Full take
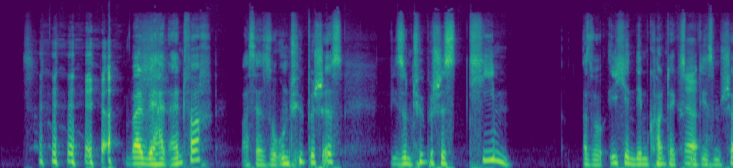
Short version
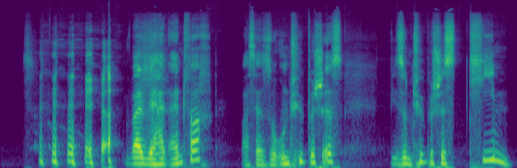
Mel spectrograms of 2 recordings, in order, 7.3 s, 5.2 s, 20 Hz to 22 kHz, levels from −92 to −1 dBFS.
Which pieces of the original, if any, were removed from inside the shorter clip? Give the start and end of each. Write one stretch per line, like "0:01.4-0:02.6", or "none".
none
